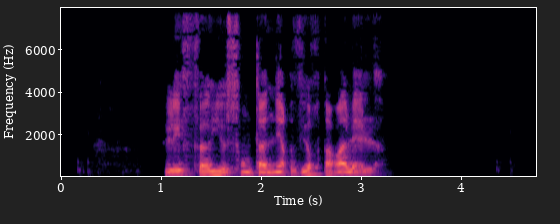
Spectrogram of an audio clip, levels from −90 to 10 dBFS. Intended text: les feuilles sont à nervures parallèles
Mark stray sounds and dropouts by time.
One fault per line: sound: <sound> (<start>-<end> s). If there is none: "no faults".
no faults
